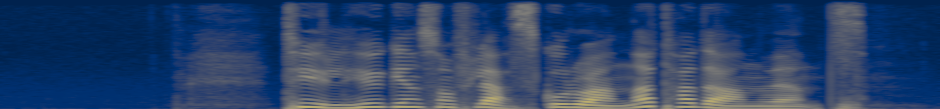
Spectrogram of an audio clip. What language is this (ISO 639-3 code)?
swe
